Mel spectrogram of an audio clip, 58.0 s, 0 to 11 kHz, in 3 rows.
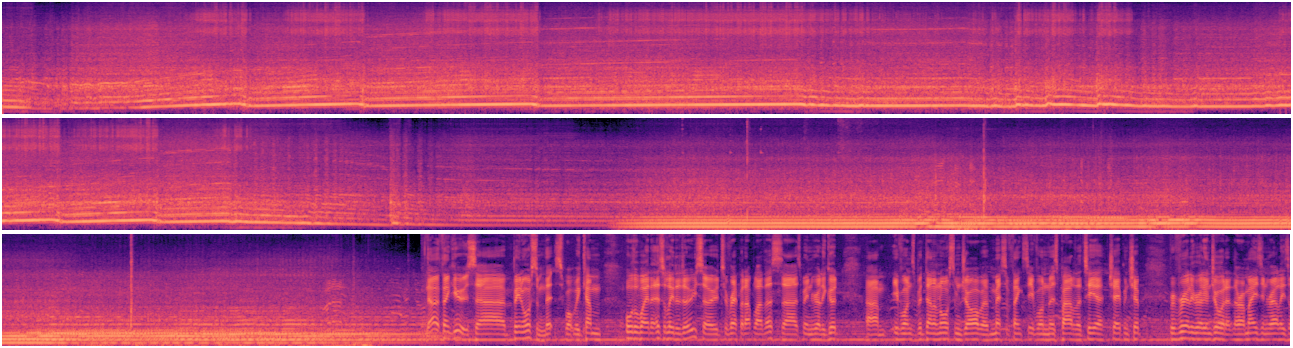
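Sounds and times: rally car engine revving: 0.0s - 58.0s
sustained tones with deep bass: 28.3s - 46.7s.

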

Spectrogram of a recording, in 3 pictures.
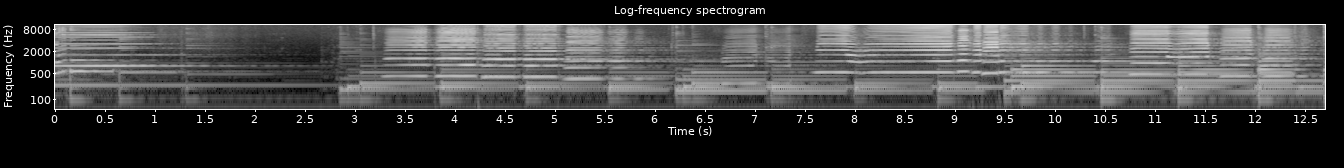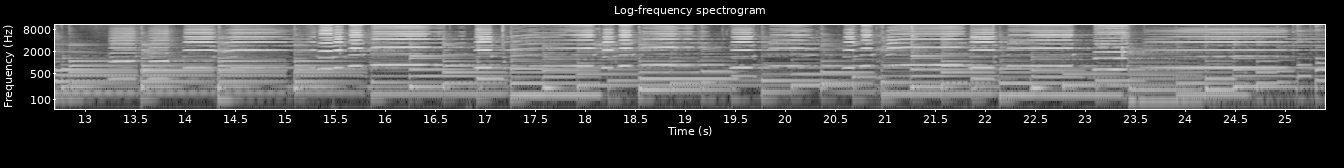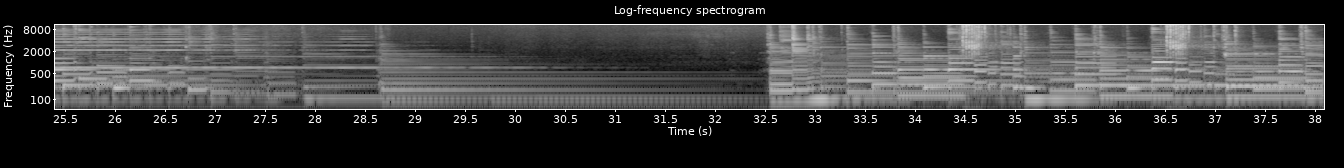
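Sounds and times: harmonica melody: 0.0s - 30.3s, 34.4s - 35.4s
classical guitar plucking: 0.0s - 38.0s.

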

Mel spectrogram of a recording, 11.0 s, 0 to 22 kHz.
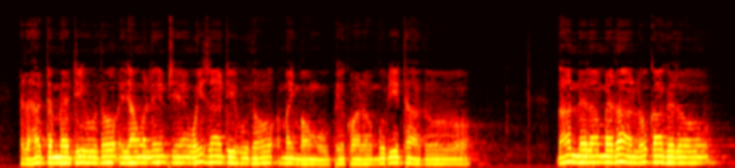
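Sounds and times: man chanting in long held tones: 0.2s - 7.4s, 8.3s - 11.0s.

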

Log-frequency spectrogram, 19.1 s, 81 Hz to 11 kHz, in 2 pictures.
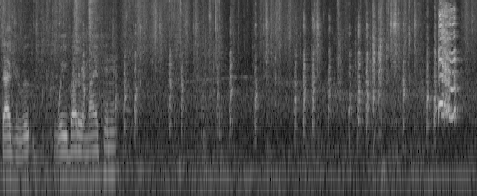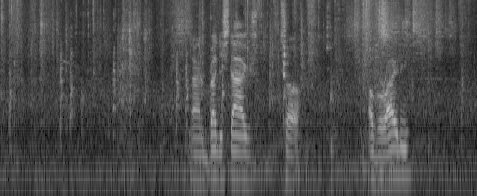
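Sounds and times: fowl clucking: 1.3s - 14.3s.

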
